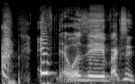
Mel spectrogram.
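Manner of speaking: put-on Nigerian accent, very high-pitched and loud. Imitating how the other speaker just talked: Nigerian accent. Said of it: "Why is she speaking in a Nigerian accent?".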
